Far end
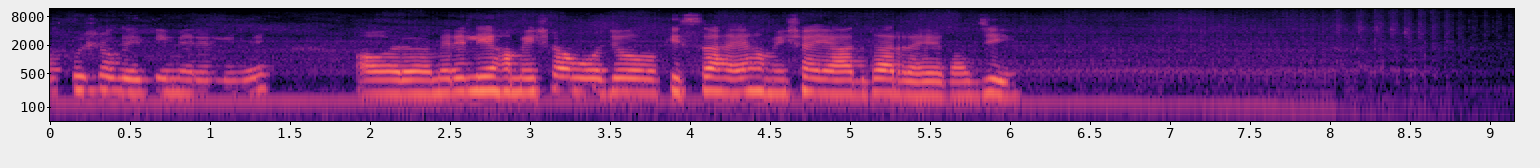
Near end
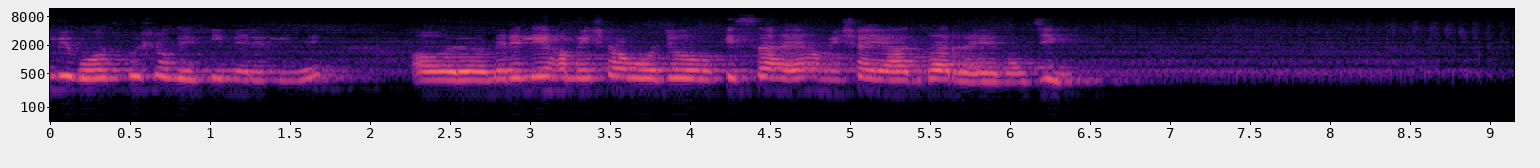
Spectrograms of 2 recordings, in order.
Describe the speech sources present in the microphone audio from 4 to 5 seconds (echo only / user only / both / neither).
echo only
